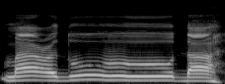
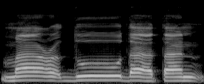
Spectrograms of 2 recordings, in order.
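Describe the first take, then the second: First: The word ends with a short -ah sound. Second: The word ends with a full -tan sound. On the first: The reader stops at this word. "যদি আমি এখন ওয়াকফ করি তাহলে কীভাবে পড়ব?" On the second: The reading continues without stopping. "দা তা দুই জবর তান"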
